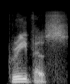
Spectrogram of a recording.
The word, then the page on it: grievous: American English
